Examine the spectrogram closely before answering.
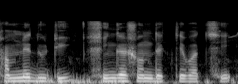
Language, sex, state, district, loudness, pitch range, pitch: Bengali, male, West Bengal, Cooch Behar, -16 LUFS, 140-150 Hz, 145 Hz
